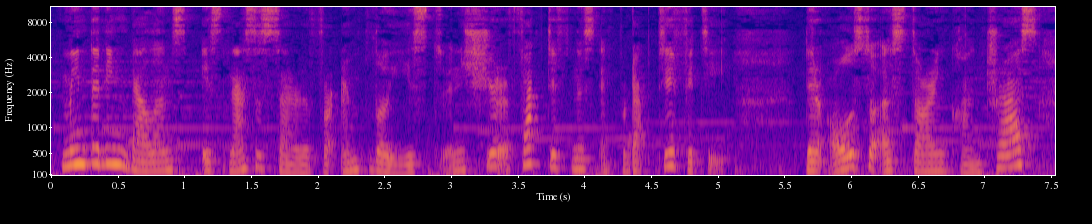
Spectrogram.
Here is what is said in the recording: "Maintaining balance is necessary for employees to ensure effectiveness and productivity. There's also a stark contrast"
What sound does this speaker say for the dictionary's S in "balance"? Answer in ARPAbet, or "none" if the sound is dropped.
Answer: S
